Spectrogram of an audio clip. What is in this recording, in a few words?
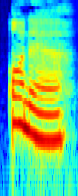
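"on-air", British English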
